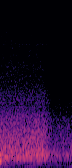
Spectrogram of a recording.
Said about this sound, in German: Das Rauschen ist eine Klimaanlage im Hintergrund.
